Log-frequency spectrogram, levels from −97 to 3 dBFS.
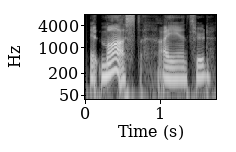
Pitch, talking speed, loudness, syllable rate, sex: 160 Hz, 135 wpm, -18 LUFS, 4.4 syllables/s, female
